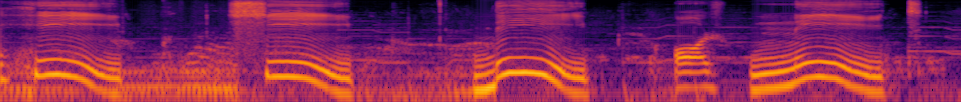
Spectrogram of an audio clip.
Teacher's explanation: when you produce the long vowel E, what you do is your mouth is widened a little, just like when we are laughing or when we give a big smile, like this, okay?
